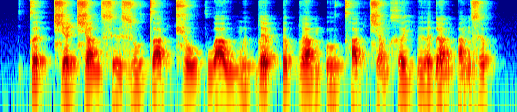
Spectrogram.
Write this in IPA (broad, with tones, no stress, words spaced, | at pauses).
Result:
t̪ə˦˥t̚ t͡ɕɛ˧ t͡ɕa˨˩nsɨ˨˩ zu˨˩ t̪a˨˩k̚t͡ɕo˨˩wkwa˨˩wmɨ˦˥p̚ lɛ˦˥p̚ʔə˨˩p̚ la˨˦mʔu˧ t̪ʰa˨˩k̚t͡ɕa̰˧˨m xə˧j ʔɨ˨˦ə̯ɗa˧˩ŋʔa̰˧˨ŋ zə˦˥p̚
